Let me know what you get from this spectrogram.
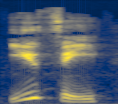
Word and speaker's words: UEFI: It adds Eufy, okay? U-E-F-I, Eufy, that's the way we pronounce it.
